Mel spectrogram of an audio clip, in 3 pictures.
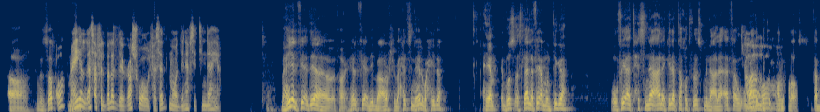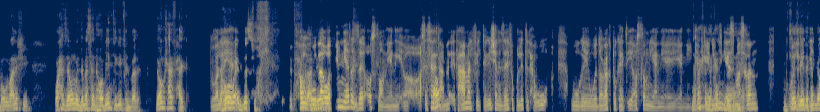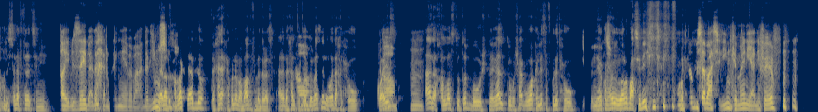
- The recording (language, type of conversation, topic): Arabic, unstructured, إزاي نقدر ندعم الناس اللي بيتعرضوا للتمييز في مجتمعنا؟
- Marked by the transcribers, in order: other background noise; unintelligible speech; tapping; chuckle; in English: "filtration"; distorted speech; laugh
